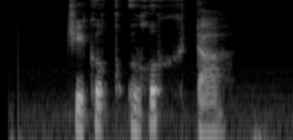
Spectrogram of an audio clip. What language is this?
Central Yupik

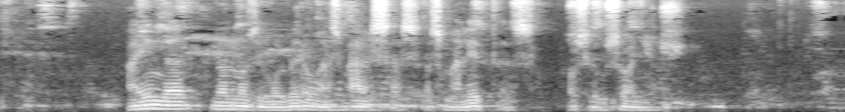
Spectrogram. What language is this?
Galician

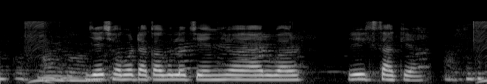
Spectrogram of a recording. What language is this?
Bangla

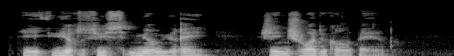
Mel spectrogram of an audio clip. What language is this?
French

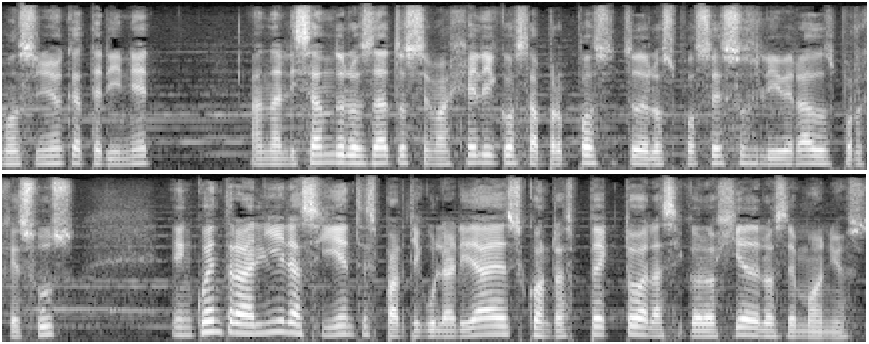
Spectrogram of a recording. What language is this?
Spanish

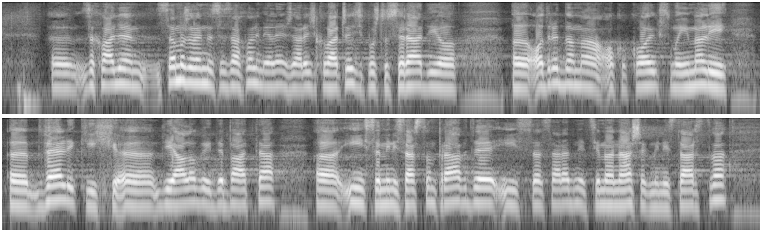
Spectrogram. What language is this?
Serbian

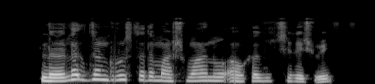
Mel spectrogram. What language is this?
Pashto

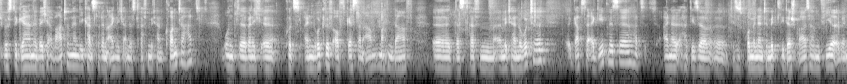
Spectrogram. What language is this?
German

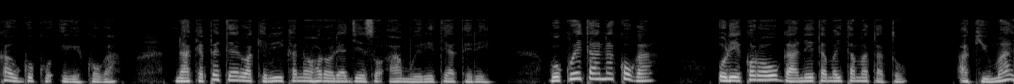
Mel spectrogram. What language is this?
Kikuyu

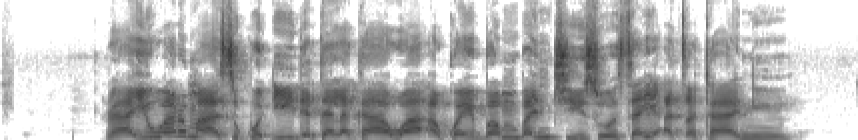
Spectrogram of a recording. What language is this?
Hausa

